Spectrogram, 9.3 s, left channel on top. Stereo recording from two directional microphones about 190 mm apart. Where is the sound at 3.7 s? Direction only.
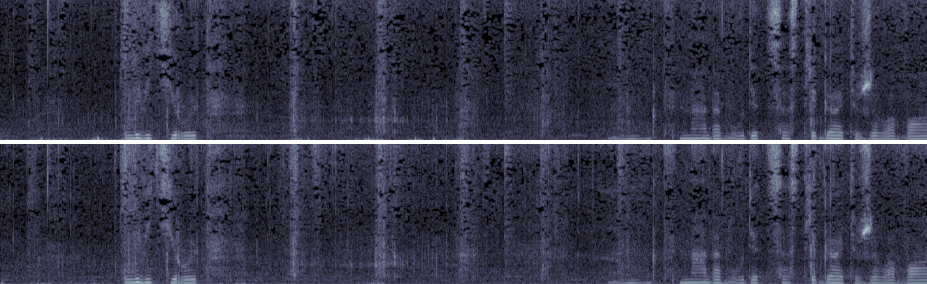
60° right (ahead or behind).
